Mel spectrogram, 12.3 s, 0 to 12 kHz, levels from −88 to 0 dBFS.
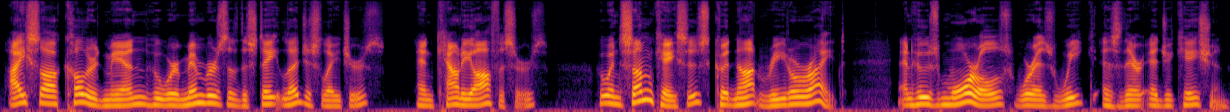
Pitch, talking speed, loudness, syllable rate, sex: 155 Hz, 155 wpm, -19 LUFS, 4.9 syllables/s, male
